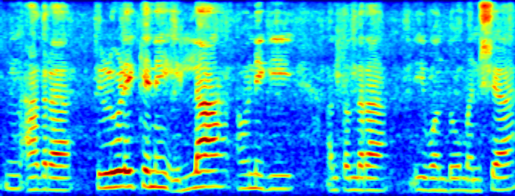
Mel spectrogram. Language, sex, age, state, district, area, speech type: Kannada, female, 60+, Karnataka, Bidar, urban, spontaneous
